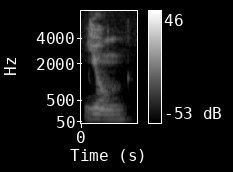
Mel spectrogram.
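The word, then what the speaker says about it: jung: same in German and here it is Yang Yung how would you say my brother is young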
